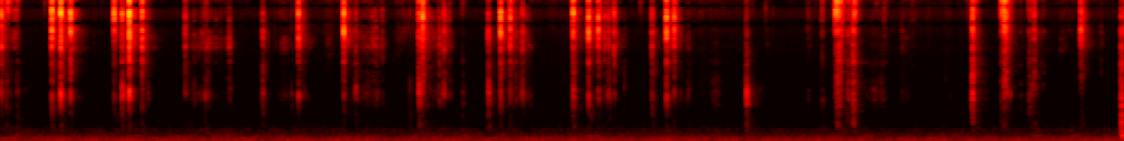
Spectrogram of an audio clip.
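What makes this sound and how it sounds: Long manicured nails tap and click on the perforated plastic lid of a small round blue plastic gel air freshener container, held in one hand with gel visible inside. Quick, sharp, bright clicks come in irregular bursts, each dying away almost at once, over a steady low hum.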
